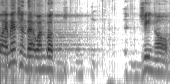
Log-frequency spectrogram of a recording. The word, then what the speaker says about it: Genome: Well, I mentioned that one book, Genome. I have a hell of a time putting the accent on the first syllable.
